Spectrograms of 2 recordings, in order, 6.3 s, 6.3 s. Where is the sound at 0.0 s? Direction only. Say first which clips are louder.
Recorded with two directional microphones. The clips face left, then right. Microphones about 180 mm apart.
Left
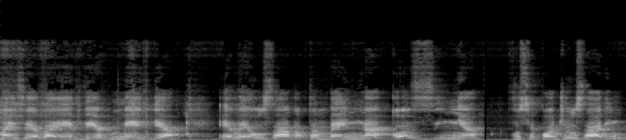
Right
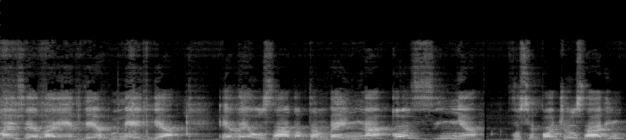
Left 1 dB; 5° left (ahead or behind).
